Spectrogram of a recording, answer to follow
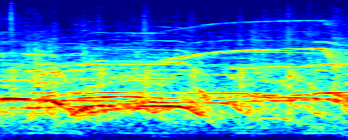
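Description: Audience cheering and whooping, with one long whistle slowly rising in pitch, as the flamenco-style acoustic guitar music breaks off.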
